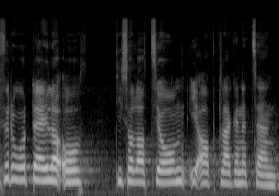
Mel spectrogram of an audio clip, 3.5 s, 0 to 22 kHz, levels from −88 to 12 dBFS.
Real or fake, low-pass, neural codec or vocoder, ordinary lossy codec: real; 14.4 kHz; none; Opus, 32 kbps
